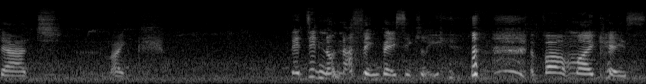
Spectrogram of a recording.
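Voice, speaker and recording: Speaking at a fairly slow pace with a German accent, this woman has a high voice and lively intonation over noticeable background noise. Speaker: health vlogger. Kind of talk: casual talk to camera.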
